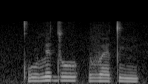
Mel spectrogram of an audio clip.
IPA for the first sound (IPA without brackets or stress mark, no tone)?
kʼ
